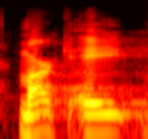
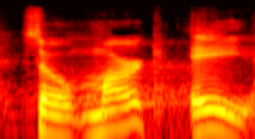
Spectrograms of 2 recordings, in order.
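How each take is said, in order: First: Said in the usual way. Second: So Mark eight, each word slow and weighted, pitch higher; slow announce. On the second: Shown as a demonstration. Preacher announcing the chapter, slow and emphatic.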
